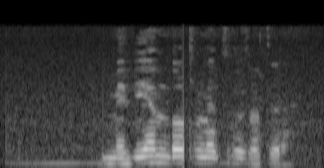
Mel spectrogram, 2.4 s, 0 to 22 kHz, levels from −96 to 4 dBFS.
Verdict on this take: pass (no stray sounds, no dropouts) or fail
fail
